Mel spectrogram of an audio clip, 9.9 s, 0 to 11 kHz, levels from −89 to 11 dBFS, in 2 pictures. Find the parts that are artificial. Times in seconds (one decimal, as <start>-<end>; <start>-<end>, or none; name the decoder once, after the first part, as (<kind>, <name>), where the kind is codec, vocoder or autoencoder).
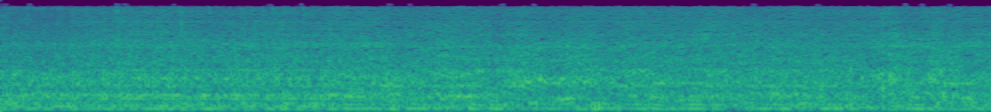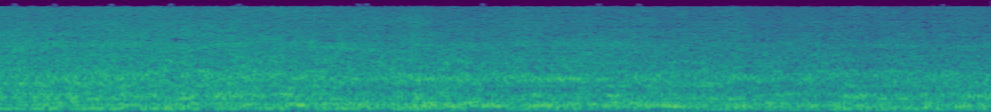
1.7-9.9 (codec, SNAC)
